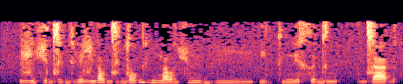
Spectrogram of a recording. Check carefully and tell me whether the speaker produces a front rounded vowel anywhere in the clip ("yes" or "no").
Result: yes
